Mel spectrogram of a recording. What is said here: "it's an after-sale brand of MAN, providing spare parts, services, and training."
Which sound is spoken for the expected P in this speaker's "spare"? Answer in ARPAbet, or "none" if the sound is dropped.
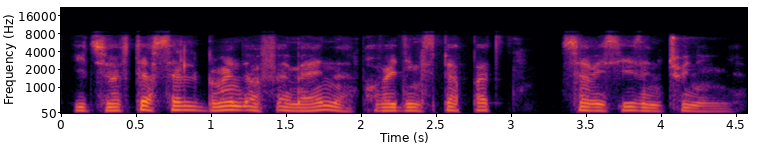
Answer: P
